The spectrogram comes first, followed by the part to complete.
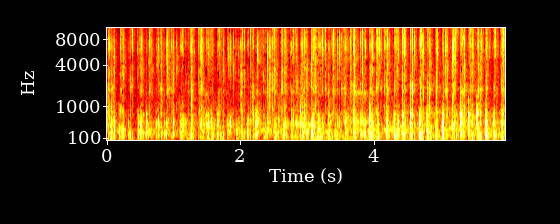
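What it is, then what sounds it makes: Plastic squeeze bottle. A small, hollow yellow plastic squeeze bottle with a pointed nozzle cap is held in the hands and tapped and scratched with the fingertips and nails. The result is a rapid, uneven stream of dry, bright clicks and scratchy taps that stop short with no ring.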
